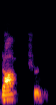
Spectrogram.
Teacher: has the short sound because it's in the second syllable and the syllable is not stressed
